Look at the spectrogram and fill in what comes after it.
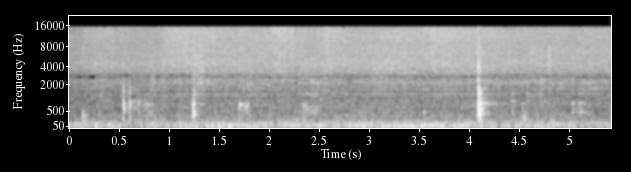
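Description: Shredded food frying in a wide metal pan over a wood fire, a steady sizzle as it is stirred. A few sharp clicks of the utensil against the pan, the loudest about four seconds in.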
